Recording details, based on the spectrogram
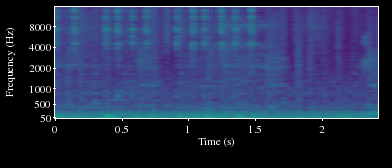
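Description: Rapid clacking keystrokes on a really old keyboard in the video game Zero Escape: Nine Hours, Nine Persons, Nine Doors, a quiet, even run of clicks with no talking.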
